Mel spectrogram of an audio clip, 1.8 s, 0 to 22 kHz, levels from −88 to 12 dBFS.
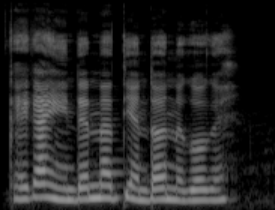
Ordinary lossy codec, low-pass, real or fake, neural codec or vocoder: none; none; real; none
